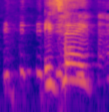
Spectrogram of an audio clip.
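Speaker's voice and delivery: high-pitched whiny imitation of a complainer; exaggerated high voice, drawn out in places; mock complaining. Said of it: "he was the one complaining about how cold it was".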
